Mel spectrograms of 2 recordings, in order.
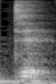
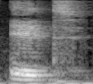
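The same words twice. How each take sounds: First: "D" as a short "duh", no vowel before it; bare D sound. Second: "id" stressed as a full syllable with a vowel. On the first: Teacher correcting to the right sound, a short "d". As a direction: tap out a short "d", not its letter name. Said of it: "but a D sound". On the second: Teacher ruling out the wrong sound, a stressed "id". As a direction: hit "id" louder, vowel before the d. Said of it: "Not an id". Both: Shown as a demonstration.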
